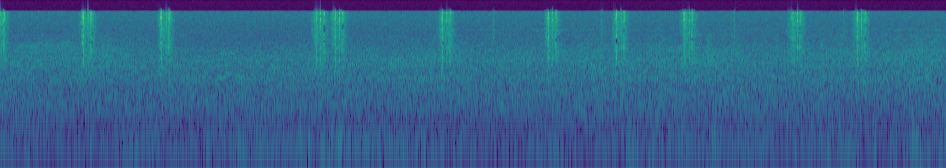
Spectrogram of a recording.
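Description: Low steady rumble of an approaching diesel freight train, heard from well off, with about ten sharp high clicks at uneven intervals over it.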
